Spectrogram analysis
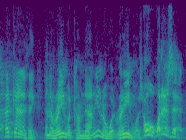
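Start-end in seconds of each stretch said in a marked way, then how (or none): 2.9-3.7 startled caveman. Acted. Caveman frightened by rain.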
